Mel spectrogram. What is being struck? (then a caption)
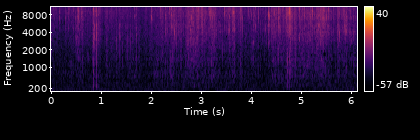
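Plastic bubble wrap sheet. A folded sheet of clear plastic bubble wrap has its air-filled bubbles pinched and popped between fingertips and thumbs. Steady bright crinkling of the plastic runs throughout, broken by sharp, quick pops with a few louder snaps standing out, all quiet and close.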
